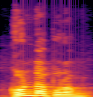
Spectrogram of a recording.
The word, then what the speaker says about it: कोंडापुरम: और ये जिस गांव का नाम इन्होंने बताया अभी कि कोंडापुरम ऐसा करके, कोंडापुरम उसका असली नाम है, जो सही नाम है, जो प्रोनाउंसिएशन है, वो कोंडापुरम है।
